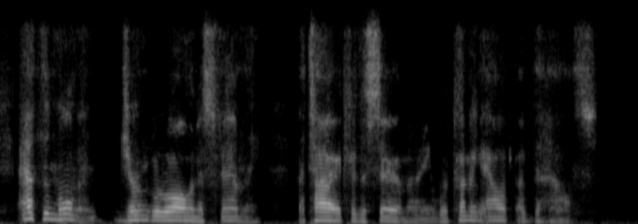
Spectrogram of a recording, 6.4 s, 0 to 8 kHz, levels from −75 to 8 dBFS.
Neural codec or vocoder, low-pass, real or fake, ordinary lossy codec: codec, 32 kHz, 1.9 kbps, SNAC; 7.2 kHz; fake; Opus, 32 kbps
